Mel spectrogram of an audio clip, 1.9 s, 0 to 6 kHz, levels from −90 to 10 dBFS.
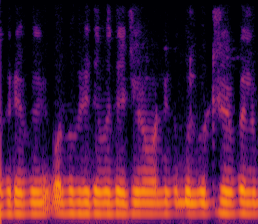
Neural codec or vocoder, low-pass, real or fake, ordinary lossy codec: none; 5.4 kHz; real; Opus, 24 kbps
